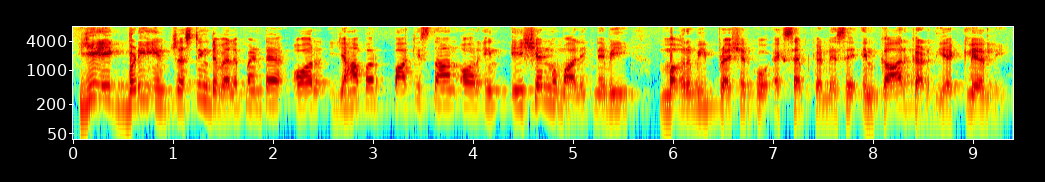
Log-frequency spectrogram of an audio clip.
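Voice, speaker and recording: A male commentator talks through current events unscripted, with a voice pitched somewhat high for a man. He speaks conversationally and shares his own opinions, often restarting his sentences as he goes. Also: normal speed.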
